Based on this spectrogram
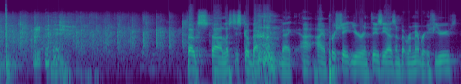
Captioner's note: applause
